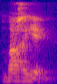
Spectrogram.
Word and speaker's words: marié: ये सिर्फ ई के ऊपर लगेगा और इसका साउंड, इसका प्रोनाउंसिएशन ए आएगा. Example marié, marié.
